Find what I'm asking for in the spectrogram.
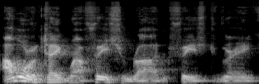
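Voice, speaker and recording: With a Southern US accent, a man talks at a moderate pace in a very deep, low pitch. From North Carolina. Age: 60s. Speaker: guest on a live stream. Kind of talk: casual chat.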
